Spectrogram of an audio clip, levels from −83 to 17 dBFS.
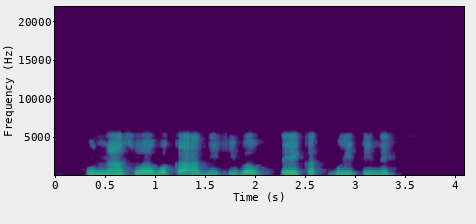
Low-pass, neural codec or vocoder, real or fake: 5.4 kHz; none; real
